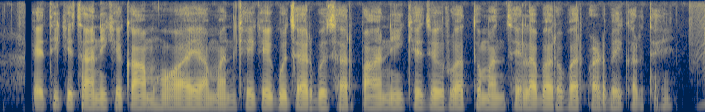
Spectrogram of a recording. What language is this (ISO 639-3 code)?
hne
